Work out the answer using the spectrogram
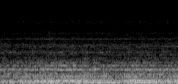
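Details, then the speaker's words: Boat electric drive motor tested in reverse while pulling against a mooring ball after a battery post repair and a new cable, amperage increased to about 50 amps: deep, steady low rumble with no surging or grinding. Normal running in reverse under load. "I'm just gonna pull on my mooring ball. Start to increase the amperage. I can now hear it going in reverse."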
